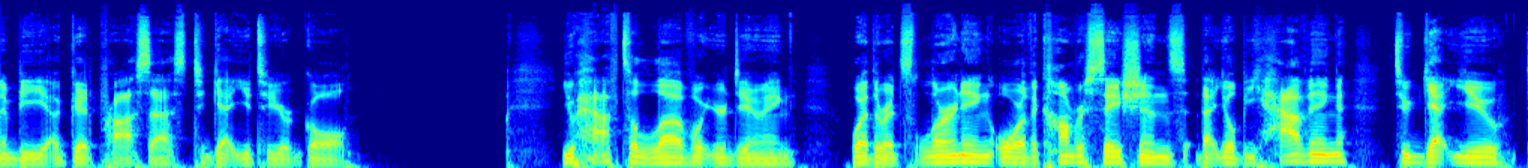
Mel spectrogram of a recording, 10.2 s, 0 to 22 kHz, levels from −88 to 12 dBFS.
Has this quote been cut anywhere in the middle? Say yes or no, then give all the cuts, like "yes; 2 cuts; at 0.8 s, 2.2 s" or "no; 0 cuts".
no; 0 cuts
